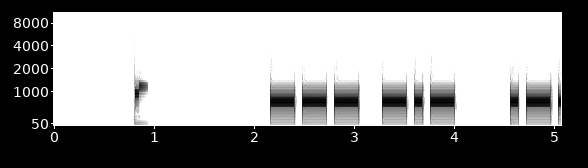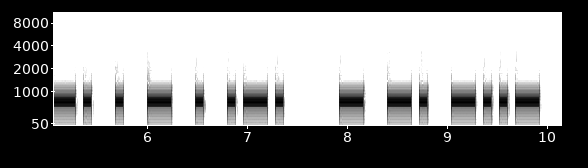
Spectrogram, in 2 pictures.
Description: Morse code, heard as a keyed tone, about 15 wpm, 700 Hz. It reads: OK PETER TNX
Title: K1USN SST QSO Practice 15wpm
